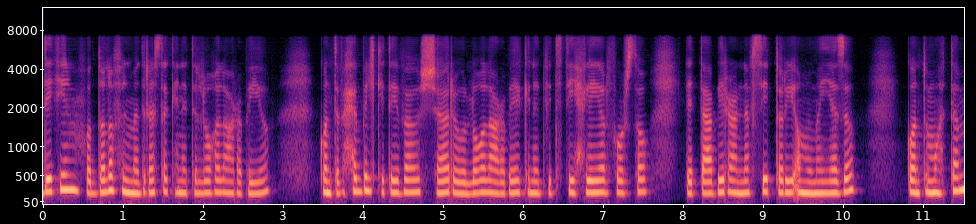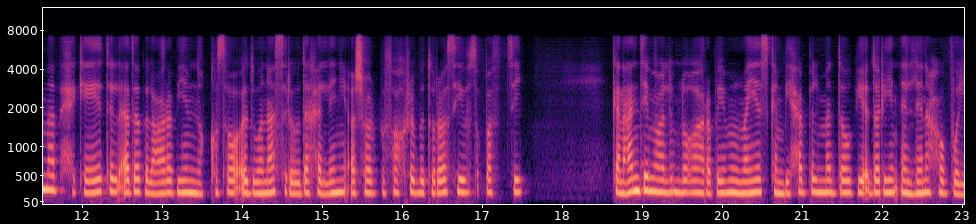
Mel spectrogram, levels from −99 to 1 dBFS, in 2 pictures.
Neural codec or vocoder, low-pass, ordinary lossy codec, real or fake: codec, 16 kHz, about 1 kbps, DyCAST, with the encoder's durations; 7.2 kHz; none; fake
